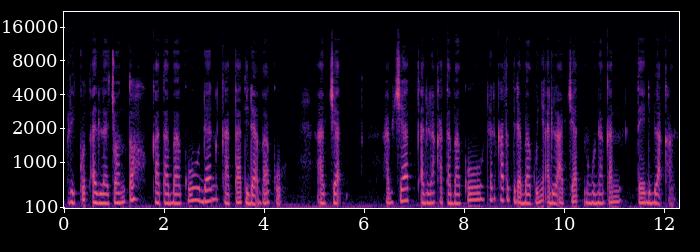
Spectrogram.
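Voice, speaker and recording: A young woman reads her class presentation aloud from notes, keeping a steady pace and sometimes restarting a word. Her voice is husky and breathy, with a gravelly creak at the ends of phrases. She sounds like a university student presenting coursework. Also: medium pitch. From Indonesia. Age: young adult.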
